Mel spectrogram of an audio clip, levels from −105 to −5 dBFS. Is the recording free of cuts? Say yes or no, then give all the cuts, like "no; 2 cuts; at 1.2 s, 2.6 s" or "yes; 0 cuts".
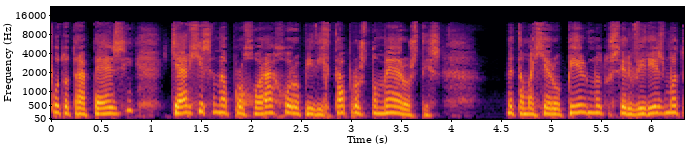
yes; 0 cuts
